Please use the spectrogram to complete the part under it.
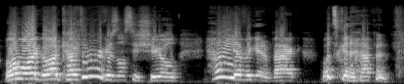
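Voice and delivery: breathless-with-suspense mock dismay; retold alarm. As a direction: relive a reader's panic at a cliffhanger. Retelling childhood reaction to a cliffhanger.

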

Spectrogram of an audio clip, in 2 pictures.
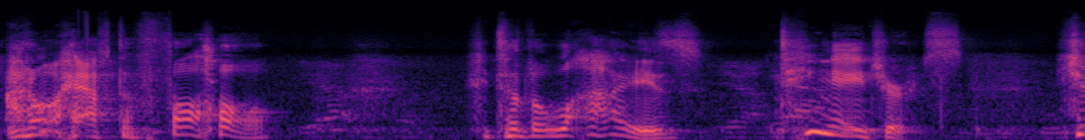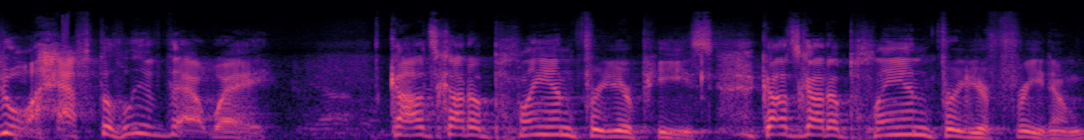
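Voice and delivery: put-on rally the teenagers with fervor; full-force preaching.

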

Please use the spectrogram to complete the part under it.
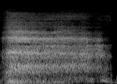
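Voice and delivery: long, soft breathy sigh; exasperated sigh. Acted. Co-host finds him easily fooled, exasperated sigh. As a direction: let out a weary sigh.

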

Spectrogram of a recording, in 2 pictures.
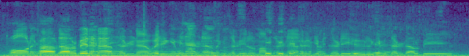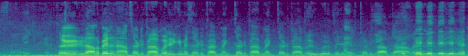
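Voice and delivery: rapid auction chant; auctioneer. Acted. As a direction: rattle off bids like an auctioneer. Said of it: "gotta learn that auction cry".

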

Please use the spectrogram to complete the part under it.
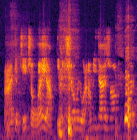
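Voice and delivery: high-pitched, self-mocking plea of confusion; clueless coach. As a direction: play up your own cluelessness, voice climbing high. Mocking his own cluelessness as coach.

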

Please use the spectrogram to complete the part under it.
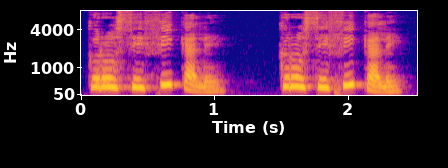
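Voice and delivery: high, loud mob yell; crowd shouting. Acted. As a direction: scream it like an angry crowd demanding death.

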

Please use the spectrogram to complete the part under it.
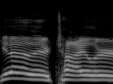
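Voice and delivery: put-on loud scolding shout at a kid; yelling dad. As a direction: bark it at a misbehaving son. Acting dad yelling at feral son.

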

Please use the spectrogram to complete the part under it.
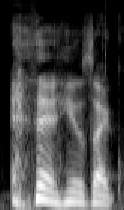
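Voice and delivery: ordinary talk, nothing marked

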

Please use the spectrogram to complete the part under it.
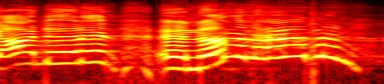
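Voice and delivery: high, smug whiny quote; high mock voice of someone unpunished; mocking the unrepentant. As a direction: mimic a smug rule-breaker. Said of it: "and they're like".

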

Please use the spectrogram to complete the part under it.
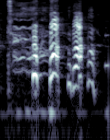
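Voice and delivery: high, loud burst of laughter. Real, not acted. Laughing at the story.

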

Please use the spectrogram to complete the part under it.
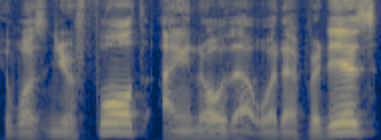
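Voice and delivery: low, soft, conciliatory demo line; softly spoken reassuring opening to a spouse; calm gentle opener. Shown as a demonstration. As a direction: model how to raise it gently with your spouse. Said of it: "you start off defending".

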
